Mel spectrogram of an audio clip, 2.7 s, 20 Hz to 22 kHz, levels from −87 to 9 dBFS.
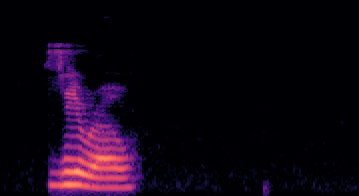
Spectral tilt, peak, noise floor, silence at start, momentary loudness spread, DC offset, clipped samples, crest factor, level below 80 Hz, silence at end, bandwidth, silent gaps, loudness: -5.5 dB/octave; -4 dBFS; -76 dBFS; 0.35 s; 18 LU; under 0.1%; under 0.1%; 18 dB; -80 dBFS; 1.7 s; 9.2 kHz; none; -19 LUFS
